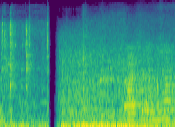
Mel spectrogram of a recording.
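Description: A man talking over a steady low rumble on the microphone. The sound drops out completely for an instant about two-thirds of a second in.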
